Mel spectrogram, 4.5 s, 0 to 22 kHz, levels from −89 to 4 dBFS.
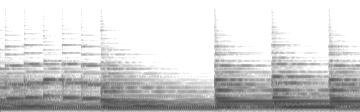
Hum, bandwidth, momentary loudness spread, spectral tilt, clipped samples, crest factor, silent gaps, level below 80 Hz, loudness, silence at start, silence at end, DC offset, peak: none; 6.4 kHz; 7 LU; -10 dB/octave; under 0.1%; 14 dB; none; -78 dBFS; -28 LUFS; 0 s; 0 s; under 0.1%; -14 dBFS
